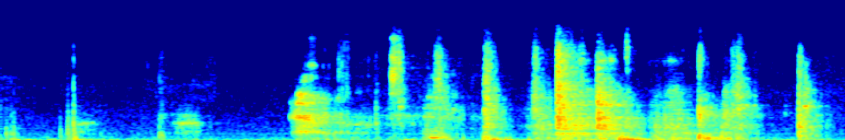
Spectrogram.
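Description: A person's soft, breathy vocal sounds close to the microphone, in short irregular bursts through the second half, after a few faint clicks.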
